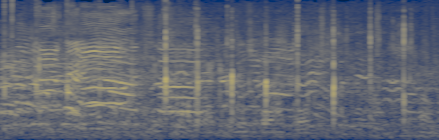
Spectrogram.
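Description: Spectators talking and laughing close by outdoors, with four sharp clicks in the second half.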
